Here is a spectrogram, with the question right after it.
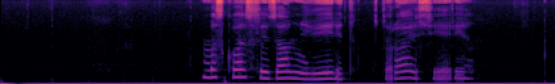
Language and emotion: Russian, sad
